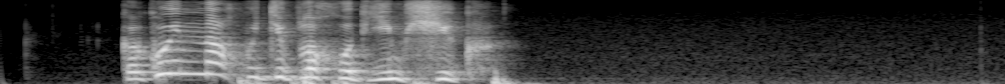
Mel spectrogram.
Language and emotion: Russian, angry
